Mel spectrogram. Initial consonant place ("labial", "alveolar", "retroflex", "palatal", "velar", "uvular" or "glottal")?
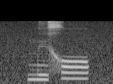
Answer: labial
